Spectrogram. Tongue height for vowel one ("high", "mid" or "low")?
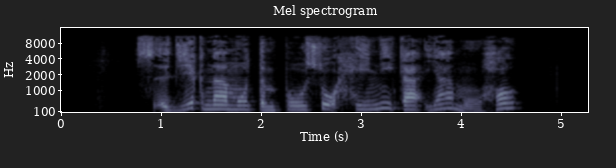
mid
